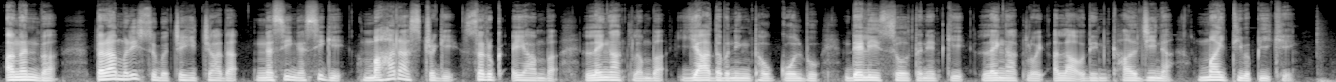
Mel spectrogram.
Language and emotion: Manipuri, neutral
